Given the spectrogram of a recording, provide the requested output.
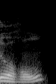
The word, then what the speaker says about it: auront: liaison here, vous aurez, ils auront, final T not pronounced, elles auront.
